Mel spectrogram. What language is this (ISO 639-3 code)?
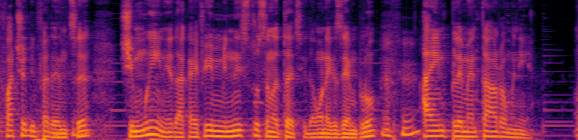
ron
